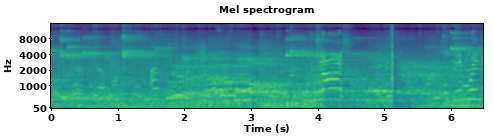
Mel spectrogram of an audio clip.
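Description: Sounds of a basketball game in an echoing gym: a basketball bouncing on the hardwood floor and spectators chatting, with sneakers squeaking on the court about four seconds in and a sharp knock a second later.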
